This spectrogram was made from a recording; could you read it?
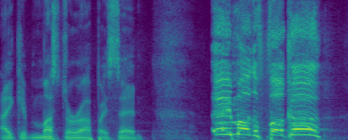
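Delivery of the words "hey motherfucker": very loud, very high, would-be manly tough-guy yell. Retelling calling out to someone in the yard: retelling own manliest shout. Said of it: "in my manliest voice I could".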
